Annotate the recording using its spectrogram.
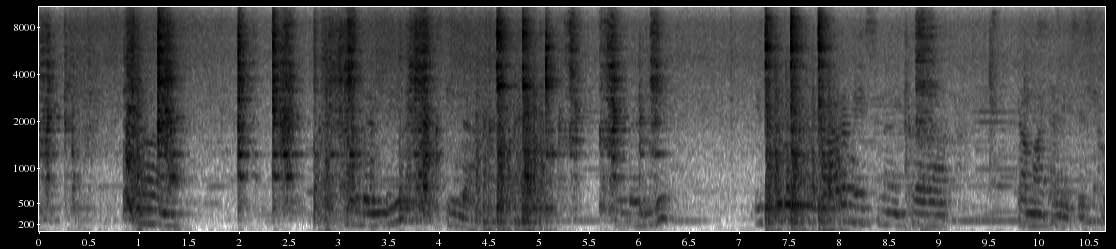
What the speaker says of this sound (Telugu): కారం వేసి ఇలా కలుపుకోవాలండి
